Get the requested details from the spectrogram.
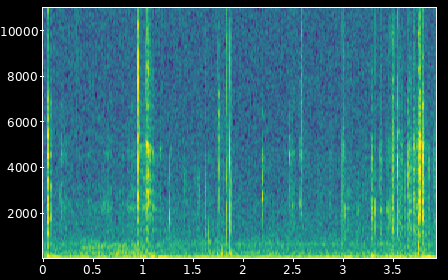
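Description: An oval solid bar of soap with a purple pearlescent coating and a black interior is held in the hand and shaved with a utility knife. A run of short, crisp scraping clicks and crackles, bright and dry with almost no ring, sits over a faint steady low hum.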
